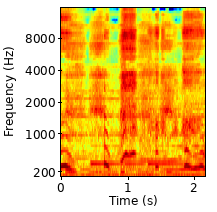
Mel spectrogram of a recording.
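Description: A person crying, sobbing in short gasping catches, over background music with long held notes.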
